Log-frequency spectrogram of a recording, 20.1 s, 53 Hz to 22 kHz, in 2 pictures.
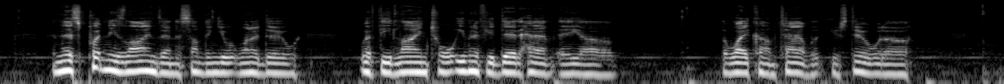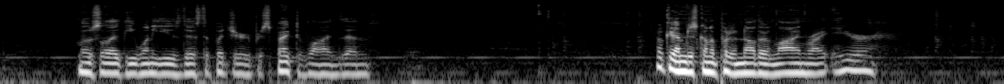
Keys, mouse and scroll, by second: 3.9 click, 9.8 click, 15.4 click, 18.1 click.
